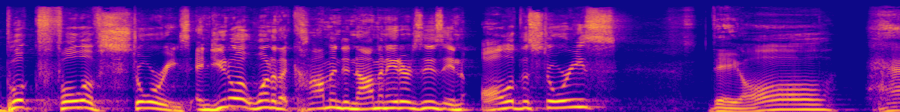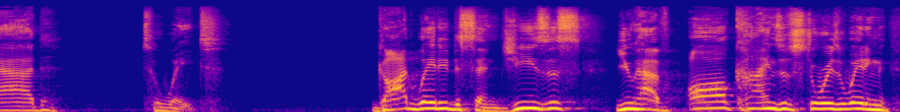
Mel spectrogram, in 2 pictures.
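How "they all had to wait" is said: slow, low, dropping to near silence; dramatic pause. Real, not acted. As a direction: draw out the line, then let it fall. Dramatic sermon emphasis.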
